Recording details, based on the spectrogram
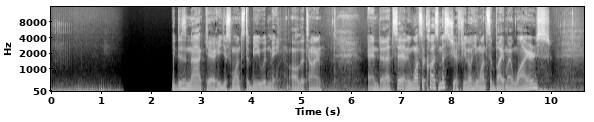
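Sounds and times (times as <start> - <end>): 
male ragdoll cat purring loudly: 0.0 - 1.2
speech: 2.4 - 5.6, 6.3 - 10.4.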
